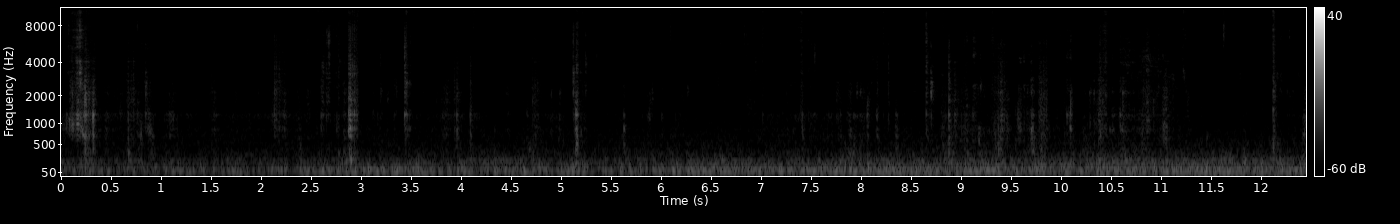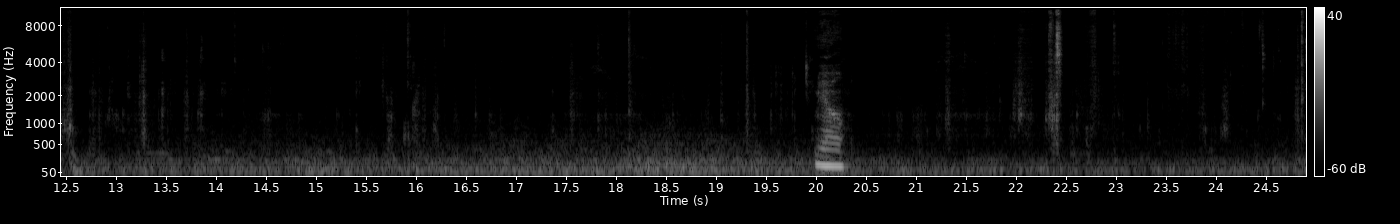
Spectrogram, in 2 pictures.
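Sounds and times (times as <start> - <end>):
crunchy chewing and biting: 0.0 - 16.7, 21.2 - 24.9
steady low rumble: 13.5 - 24.9.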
